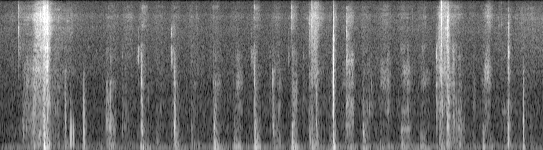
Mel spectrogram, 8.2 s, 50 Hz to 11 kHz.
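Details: Toyota Hilux Surf 215 / Land Cruiser Prado 120; irregular dull knocks about two a second in a quiet cabin as the steering wheel is worked. Steering column knock.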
